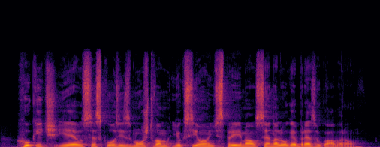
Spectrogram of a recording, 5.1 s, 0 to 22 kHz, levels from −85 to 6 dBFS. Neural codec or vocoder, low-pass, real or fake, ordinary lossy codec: none; 14.4 kHz; real; none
